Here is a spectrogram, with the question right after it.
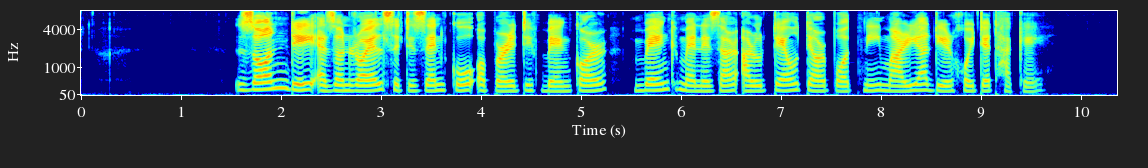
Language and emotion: Assamese, neutral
